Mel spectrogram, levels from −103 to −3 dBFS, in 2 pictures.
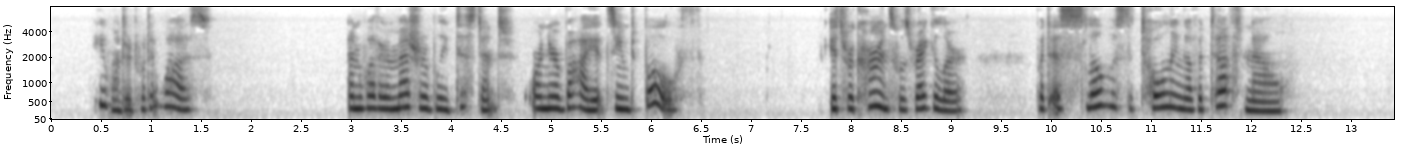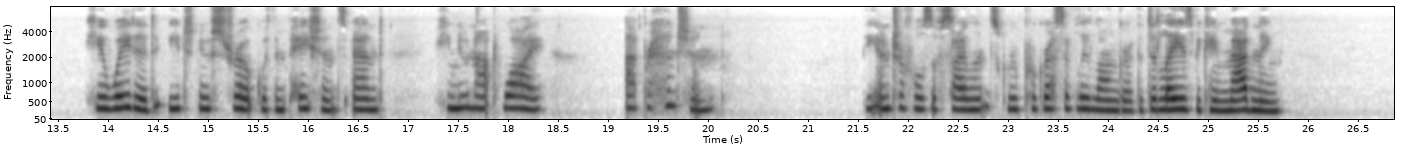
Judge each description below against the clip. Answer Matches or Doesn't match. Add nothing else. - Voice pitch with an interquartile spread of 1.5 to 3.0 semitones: Matches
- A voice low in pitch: Doesn't match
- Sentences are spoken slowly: Matches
